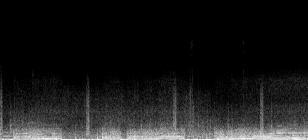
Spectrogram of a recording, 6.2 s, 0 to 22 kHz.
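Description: A race car engine in Forza Horizon 5 drones loudly and steadily, its pitch climbing through the gears and dropping at each shift as the car drives on a Baja course, with some tire noise under the engine.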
